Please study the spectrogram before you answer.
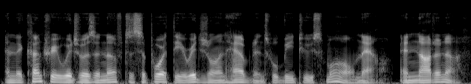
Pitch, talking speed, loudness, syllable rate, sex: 95 Hz, 240 wpm, -20 LUFS, 6.4 syllables/s, male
